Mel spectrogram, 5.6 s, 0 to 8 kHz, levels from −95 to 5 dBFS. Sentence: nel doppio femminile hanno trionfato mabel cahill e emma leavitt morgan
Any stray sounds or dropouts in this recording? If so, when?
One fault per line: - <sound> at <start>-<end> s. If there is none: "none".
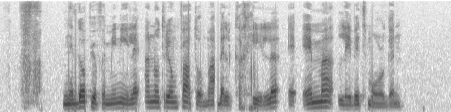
- dropout at 2.7-2.7 s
